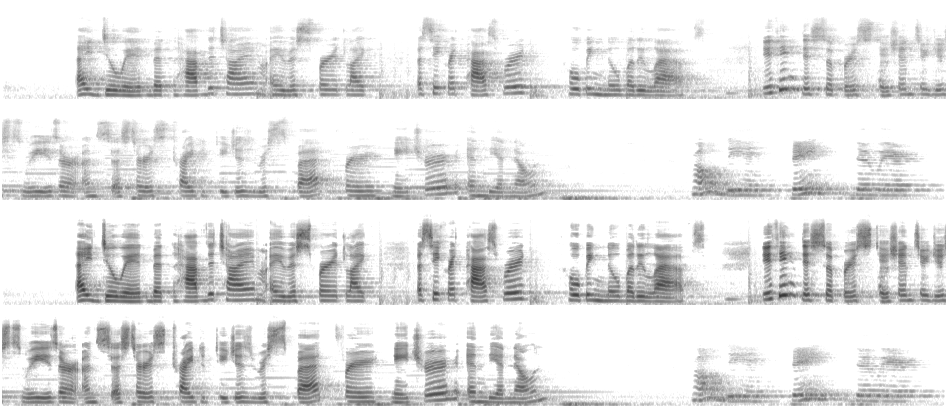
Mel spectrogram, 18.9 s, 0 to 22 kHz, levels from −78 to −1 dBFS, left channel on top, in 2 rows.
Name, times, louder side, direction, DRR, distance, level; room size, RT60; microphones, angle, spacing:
voice 1, 0.7-3.6 3.9-5.3 5.7-14.9, right 9 dB, 90° right, 18 dB, 0.4 m, -31 dB
Gunshot gunfire, 2.5-3.2 3.8-4.5 5.3-5.7 6.2-6.7 7.5-7.9 8.4-8.9, right 2 dB, 30° right, 0.8 m, -55 dB
voice 2, 7.1-7.6 8.8-10.0 10.5-11.1 15.0-15.1 16.3-17.0 17.3-18.4, left 1 dB, 25° left, -1 dB, 2.9 m, -44 dB
Wind instrument woodwind instrument, 9.2-15.7, left 1 dB, 55° left, 3.5 m, -57 dB
23.0 x 11.0 x 3.4 m, 1.1 s
head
